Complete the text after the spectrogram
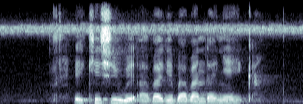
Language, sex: Zulu, female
